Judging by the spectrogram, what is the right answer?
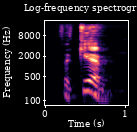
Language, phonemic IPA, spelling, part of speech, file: Afrikaans, /fərˈkɪər/, verkeer, noun, LL-Q14196 (afr)-verkeer.wav
- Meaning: traffic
